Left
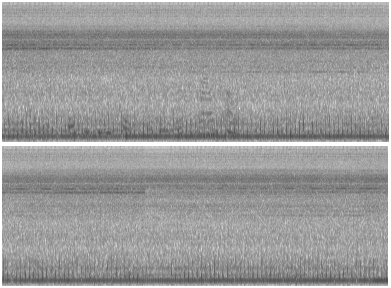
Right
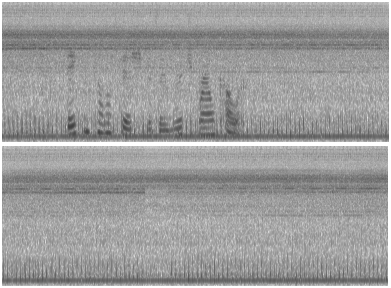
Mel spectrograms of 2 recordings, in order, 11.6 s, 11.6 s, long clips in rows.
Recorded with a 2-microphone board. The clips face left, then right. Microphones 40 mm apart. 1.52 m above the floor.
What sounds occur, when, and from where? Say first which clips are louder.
1.0 s a woman speaking: right 5 dB; 75° right (ahead or behind); by 3.7 s 45° right (ahead or behind)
